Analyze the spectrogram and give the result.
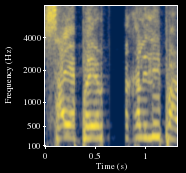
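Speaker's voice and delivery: loud angry tone, pitched high.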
